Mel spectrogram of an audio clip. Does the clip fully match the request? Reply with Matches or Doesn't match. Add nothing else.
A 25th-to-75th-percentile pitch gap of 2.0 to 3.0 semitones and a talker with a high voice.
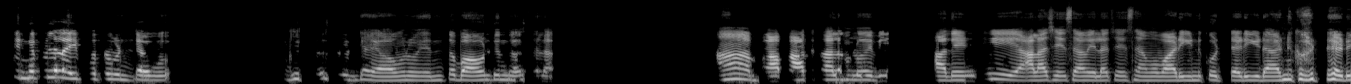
Matches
